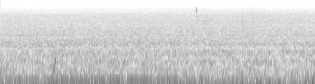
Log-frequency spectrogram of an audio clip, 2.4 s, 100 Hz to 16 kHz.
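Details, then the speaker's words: Dodge/Mitsubishi-engined truck with a Weber 32/36 carb swap, after a DIY transmission TV cable linkage fix: steady low engine drone with road rumble as it upshifts into third once the throttle lifts, no flare, clunk or slip; the shift is smooth. "As soon as I let off the throttle, it shifts up into third. I think we got it just about perfect."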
